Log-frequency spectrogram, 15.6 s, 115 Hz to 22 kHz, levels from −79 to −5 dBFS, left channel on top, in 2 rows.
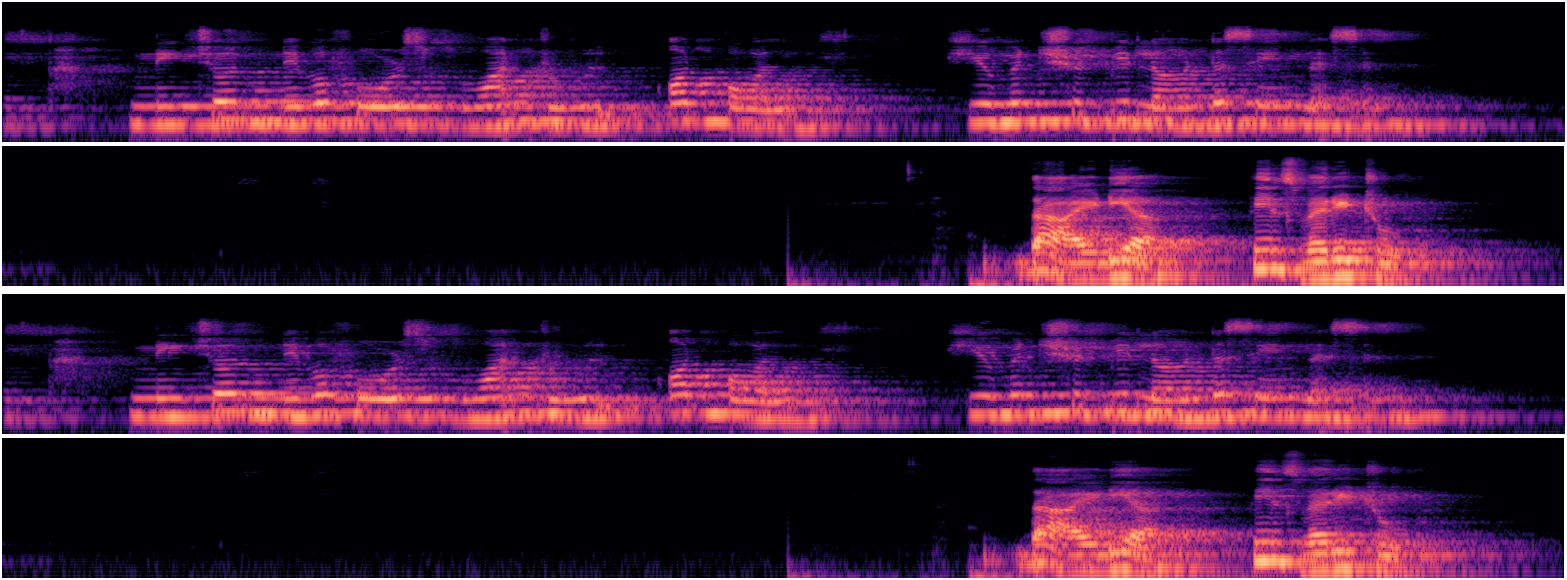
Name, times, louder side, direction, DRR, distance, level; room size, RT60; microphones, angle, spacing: voice 1, 0.6-3.0 3.3-4.0 4.7-7.0, equal, 15° left, 4 dB, 5.2 m, -26 dB
voice 2, 12.7-13.8 14.1-14.8, left 3 dB, 80° left, 7 dB, 1.5 m, -20 dB
27.5 x 22.0 x 8.1 m, 1.3 s
head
